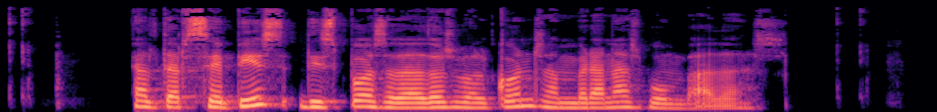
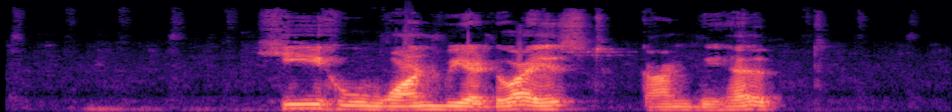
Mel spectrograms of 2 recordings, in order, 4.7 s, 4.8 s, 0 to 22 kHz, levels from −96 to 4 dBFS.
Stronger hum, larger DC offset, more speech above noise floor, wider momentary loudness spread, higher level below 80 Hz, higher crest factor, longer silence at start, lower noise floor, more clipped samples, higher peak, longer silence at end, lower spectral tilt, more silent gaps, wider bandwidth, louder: neither; neither; about the same, 44 dB vs 46 dB; second, 11 LU vs 14 LU; about the same, -60 dBFS vs -56 dBFS; about the same, 16 dB vs 18 dB; second, 0.65 s vs 1.3 s; about the same, -60 dBFS vs -62 dBFS; neither; about the same, -2 dBFS vs 0 dBFS; about the same, 0.85 s vs 0.9 s; about the same, -5 dB/octave vs -6 dB/octave; neither; about the same, 16.5 kHz vs 15.5 kHz; about the same, -16 LUFS vs -16 LUFS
